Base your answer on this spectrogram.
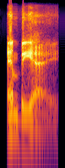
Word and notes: MBA: British English

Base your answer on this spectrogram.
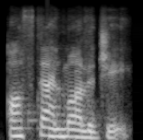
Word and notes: ophthalmology: Indian

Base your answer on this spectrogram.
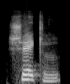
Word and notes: shekel: Indian

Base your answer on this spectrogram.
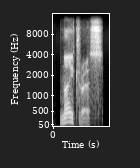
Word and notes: nitrous: British English

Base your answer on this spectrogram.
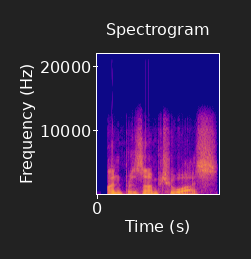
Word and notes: Unpresumptuous: American English

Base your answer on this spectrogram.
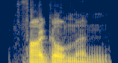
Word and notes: fugleman: American English

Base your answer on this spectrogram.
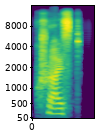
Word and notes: Christ: Indian

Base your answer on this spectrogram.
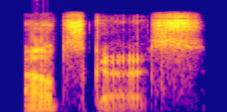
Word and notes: outskirts: British English

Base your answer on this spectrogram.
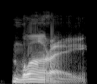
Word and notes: moire: British English

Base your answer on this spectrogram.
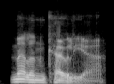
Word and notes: melancholia: British English

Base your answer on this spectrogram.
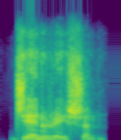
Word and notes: generation: Indian

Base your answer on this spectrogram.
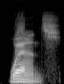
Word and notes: whence: American English

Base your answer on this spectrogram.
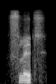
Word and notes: flit: British English

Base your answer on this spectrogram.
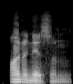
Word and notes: onanism: American English

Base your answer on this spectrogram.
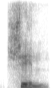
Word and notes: shale: Indian

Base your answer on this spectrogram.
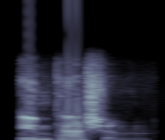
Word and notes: impassion: British English

